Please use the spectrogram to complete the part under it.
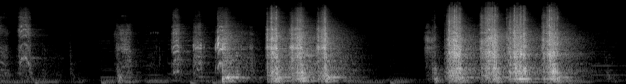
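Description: Rapid bursts of mechanical clattering from an impact driver's clutch ratcheting against a screw while assembling a sink base cabinet come in short groups separated by pauses, close by and fairly loud.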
